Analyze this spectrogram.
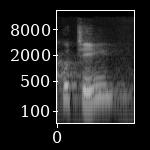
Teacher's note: yang pertama bulat dan yang kedua adalah tidak bulat sebagai contoh bunyi vokal u dalam kata kucing memiliki bibir yang bulat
